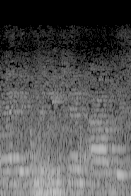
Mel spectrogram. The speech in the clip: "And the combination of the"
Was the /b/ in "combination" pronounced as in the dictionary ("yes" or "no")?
no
